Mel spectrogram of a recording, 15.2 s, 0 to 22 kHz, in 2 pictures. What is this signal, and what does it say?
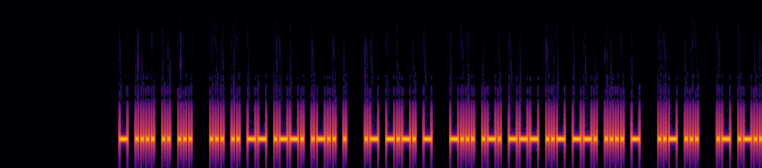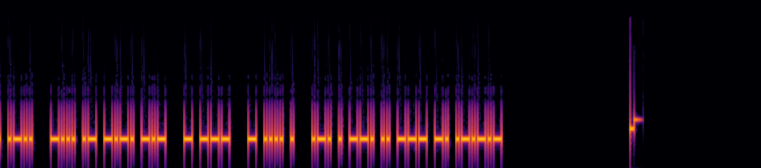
Morse code, heard as a keyed tone, about 44 wpm, 700 Hz. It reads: THIS SIMPLE ACT BROUGHT US ALL BACK TO THE REGION.
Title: Sentences from Top 1500 Words 45wpm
